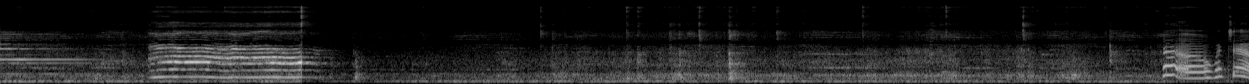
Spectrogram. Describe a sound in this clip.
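Plastic toy wheels roll over a tiled floor.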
